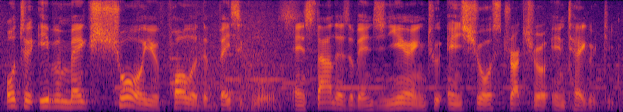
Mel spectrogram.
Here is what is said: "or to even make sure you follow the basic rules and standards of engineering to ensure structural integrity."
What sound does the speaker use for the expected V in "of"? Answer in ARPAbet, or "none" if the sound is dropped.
V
